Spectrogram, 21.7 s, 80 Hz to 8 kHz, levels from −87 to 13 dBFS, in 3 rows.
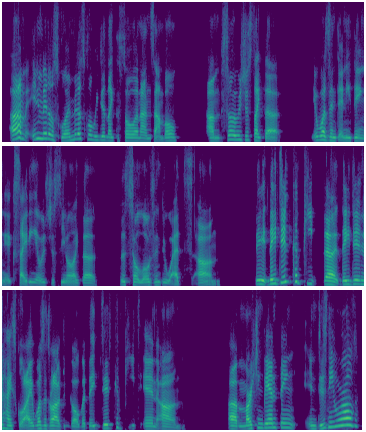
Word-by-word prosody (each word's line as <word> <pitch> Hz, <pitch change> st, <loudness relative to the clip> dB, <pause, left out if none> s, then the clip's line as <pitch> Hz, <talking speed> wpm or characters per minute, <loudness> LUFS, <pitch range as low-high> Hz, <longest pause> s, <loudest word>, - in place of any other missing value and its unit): Um, -, -, +7 dB
in 305 Hz, +1 st, -2 dB
middle 290 Hz, -4 st, +1 dB
school 185 Hz, -4 st, -6 dB
in 195 Hz, +4 st, -4 dB
middle 285 Hz, +2 st, 0 dB
school, 260 Hz, -3 st, -7 dB
we 215 Hz, -1 st, -8 dB
did 210 Hz, -1 st, -4 dB
like 185 Hz, -1 st, -3 dB
the 160 Hz, -, -21 dB
solo 180 Hz, 0 st, -4 dB
ensemble, 175 Hz, +2 st, -3 dB, 0.6 s
um, 345 Hz, -1 st, 0 dB
so 245 Hz, +1 st, -3 dB
it -, -, +2 dB
was 240 Hz, -1 st, -6 dB
just 225 Hz, -1 st, -11 dB
like 190 Hz, -2 st, 0 dB
the 375 Hz, 0 st, 0 dB, 0.7 s
it -, -, -9 dB
wasn't 205 Hz, -5 st, 0 dB
anything 360 Hz, +1 st, -4 dB
exciting, 365 Hz, -4 st, -4 dB
it -, -, -7 dB
was 160 Hz, -1 st, -10 dB
just, -, -, -17 dB
you 80 Hz, -, -7 dB
know, 75 Hz, 0 st, -5 dB
like 75 Hz, 0 st, -5 dB
the -, -, -2 dB, 0.5 s
the -, -, -5 dB
solos 80 Hz, -, -5 dB
and 170 Hz, 0 st, -9 dB
duets. 155 Hz, -, -6 dB
Um, -, -, 0 dB, 0.8 s
they 430 Hz, -2 st, +5 dB
they 235 Hz, +1 st, +8 dB
did 335 Hz, +8 st, +3 dB
compete, 245 Hz, -, -3 dB, 0.2 s
uh, 195 Hz, -3 st, +8 dB
they 205 Hz, +1 st, +4 dB
did 220 Hz, +1 st, +1 dB
in 205 Hz, -, -1 dB
high 185 Hz, -3 st, +2 dB
school. -, -, -6 dB
I 170 Hz, -, +4 dB
wasn't 180 Hz, 0 st, -3 dB
allowed 170 Hz, -2 st, +5 dB
to 325 Hz, -, -19 dB
go, -, -, -2 dB
but -, -, -6 dB
they 340 Hz, +1 st, -4 dB
did 405 Hz, 0 st, +2 dB
compete 250 Hz, -, -15 dB
in, 160 Hz, -1 st, -2 dB
um, 145 Hz, -5 st, +1 dB, 1.0 s
uh, 170 Hz, -1 st, +7 dB
marching 190 Hz, +8 st, +2 dB
band 240 Hz, +1 st, +3 dB
thing 245 Hz, +6 st, -3 dB, 0.3 s
in 180 Hz, 0 st, -5 dB
Disney 240 Hz, +11 st, -2 dB
World. 370 Hz, +2 st, +7 dB
215 Hz, 175 wpm, -26 LUFS, 180-300 Hz, 1.0 s, they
